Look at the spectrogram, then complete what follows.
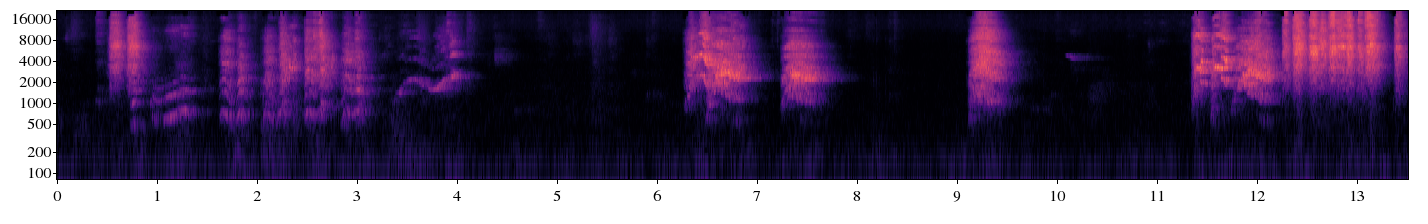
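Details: Urdu and Hindi talking parrot in a happy mood: rapid strings of harsh squawks and slurred notes, a pause, then single loud rasps and a final dense chattering burst.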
